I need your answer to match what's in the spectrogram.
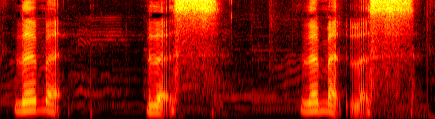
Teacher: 你会发现这个 t 的声音呢变成只有顶住发音的位置而没有爆发出来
